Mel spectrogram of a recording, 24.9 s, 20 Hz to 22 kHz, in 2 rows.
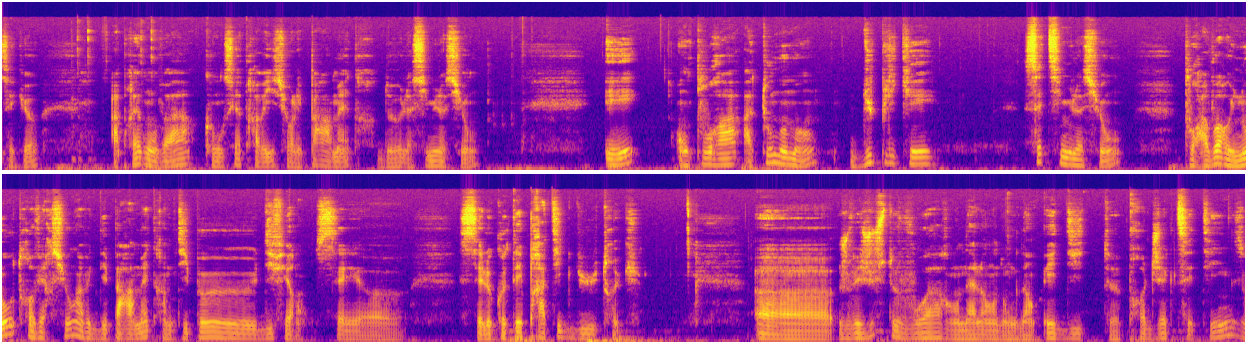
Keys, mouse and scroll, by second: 0.7 click, 1.3 click, 3.7-4.3 scroll down 2, 4.6 scroll up 1, 4.8 scroll down 1, 5.0-5.3 scroll up 1, 6.0 scroll up 1, 6.3 middle click, 6.7 middle click, 22.4-23.6 drag.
